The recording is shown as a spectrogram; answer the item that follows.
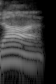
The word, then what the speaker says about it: Bijan: His name is Bijan. He got mad in an interview that you guys are saying my name wrong.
